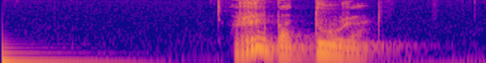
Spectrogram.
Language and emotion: Russian, angry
